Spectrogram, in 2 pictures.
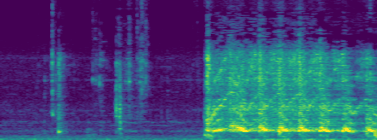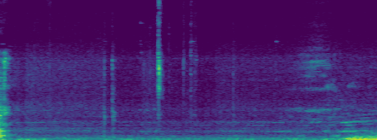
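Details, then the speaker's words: Truck whose battery went flat after the headlights were left on: a weak, dragging crank under two seconds with uneven ticking and no catch. Slow crank, no start, dead battery. "My battery died. Came home this morning and forgot I had my headlights on, and I came out and my car's dead."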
